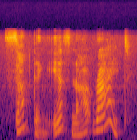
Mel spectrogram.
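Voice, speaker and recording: A woman voicing a brave, level-headed little schoolgirl in a storybook, matter-of-fact, in a much higher voice. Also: huge pitch swings, slow, bright, forceful tone, slight background noise, exaggerated voice, rough recording. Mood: bold.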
